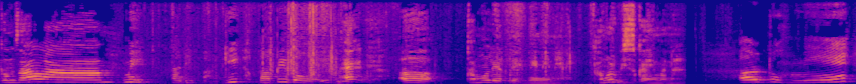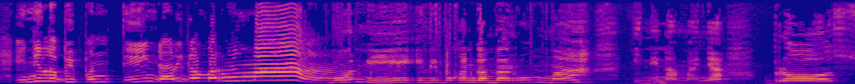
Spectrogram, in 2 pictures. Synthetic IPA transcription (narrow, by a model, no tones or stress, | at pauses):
kums̬alammiht̪adipaɡit̪apibowit̪ɛʔə | kamuliat̪̚dɛhŋinininkamuləbihsu̥kajaŋmana | ədʊhmiiniləbɪhpənt̪ɪŋdaɾiɡambarːumaboniinibukanɡambarumah | ininamaɲabɾɔs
